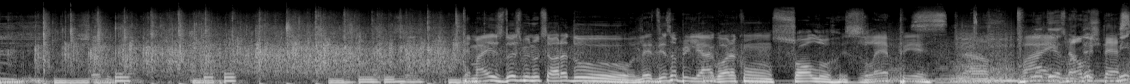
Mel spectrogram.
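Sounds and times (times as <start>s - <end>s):
applause: 0.3s - 7.3s
speech: 1.2s - 2.6s, 3.3s - 11.2s.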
